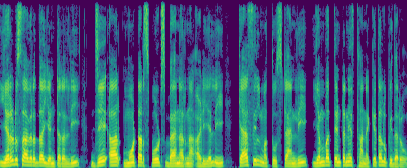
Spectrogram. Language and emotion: Kannada, neutral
